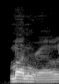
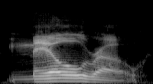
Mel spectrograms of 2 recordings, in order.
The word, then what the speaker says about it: Milroe: Monroe. Yeah, we add depth. No, wait, you said it wrong again. Let's try that again for all the people. Milroe. Jalen Milroe. You said Monroe, like Marilyn Monroe.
